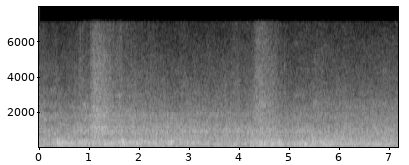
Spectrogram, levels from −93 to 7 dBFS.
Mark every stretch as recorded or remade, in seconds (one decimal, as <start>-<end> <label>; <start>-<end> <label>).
0.0-0.7 remade; 0.7-7.2 recorded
